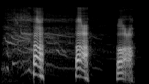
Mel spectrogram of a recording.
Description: laugh; Patronising

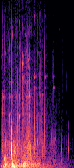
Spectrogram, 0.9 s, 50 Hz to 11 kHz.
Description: debris; Worms3D

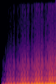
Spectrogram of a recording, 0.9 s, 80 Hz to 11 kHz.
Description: Minigun start; Worms3D

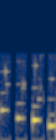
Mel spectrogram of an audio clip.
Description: player leave chat; Game Voice; HawkChrome

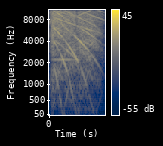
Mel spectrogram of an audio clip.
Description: SHOT

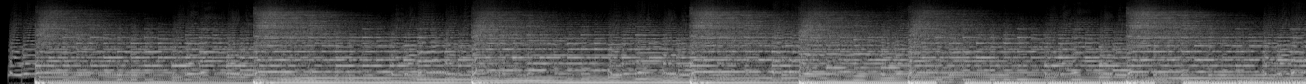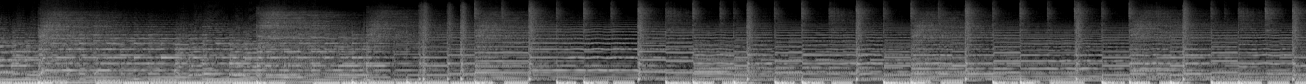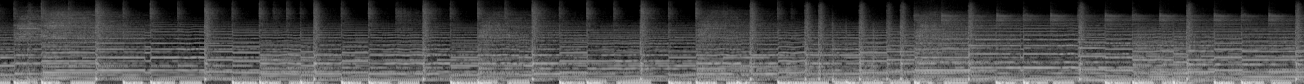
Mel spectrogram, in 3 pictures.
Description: intro fanfare; Worms3D

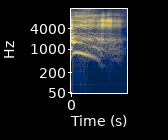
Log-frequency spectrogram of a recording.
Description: oof, Irish; speech

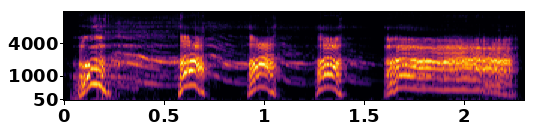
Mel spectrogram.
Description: laugh, Viking; speech

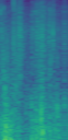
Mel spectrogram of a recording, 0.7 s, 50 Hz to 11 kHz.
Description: Pigeon Flying; Worms3D

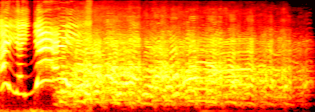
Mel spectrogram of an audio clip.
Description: oof

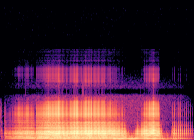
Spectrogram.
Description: Crk Tree

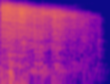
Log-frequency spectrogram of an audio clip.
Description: brick

